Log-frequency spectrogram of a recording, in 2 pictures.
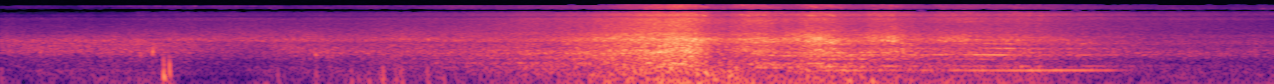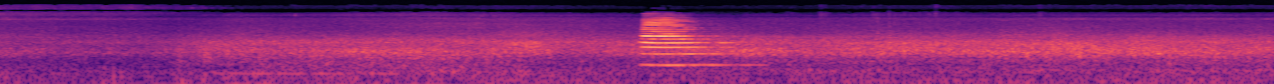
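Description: A train passes at speed, rising to its loudest about five seconds in and fading by nine seconds, with a rush of wheel and air noise. About fourteen and a half seconds in a train horn gives one short blast.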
